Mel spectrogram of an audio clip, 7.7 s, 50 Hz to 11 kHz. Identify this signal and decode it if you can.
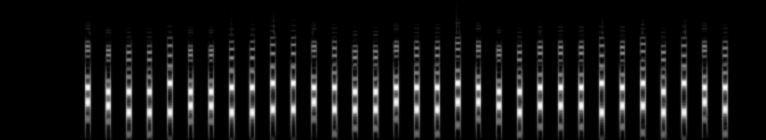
DTMF, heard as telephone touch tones, dialled by machine, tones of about 50 ms. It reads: 071137722660544055#0718883891305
